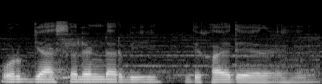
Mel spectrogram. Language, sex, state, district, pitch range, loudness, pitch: Hindi, male, Uttar Pradesh, Saharanpur, 110-120 Hz, -16 LUFS, 110 Hz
